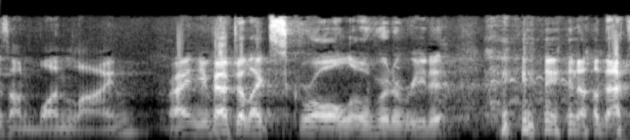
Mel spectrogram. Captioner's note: laughter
